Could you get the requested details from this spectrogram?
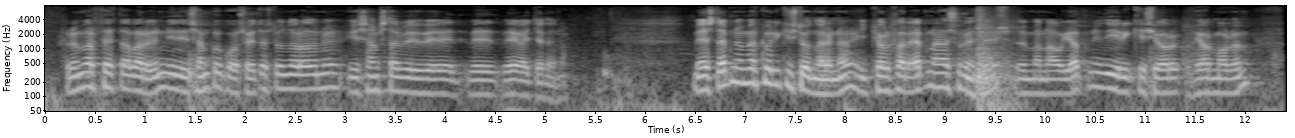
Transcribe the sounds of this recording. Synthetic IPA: fɾʏmvaɾ̥t̪θɛht̪avaɾʏnːɪðisamkɔwkɔsvœːɥt̪ast̪jowt̪naɾaðʏnʏisamst̪aɾvɪðvɪðvɪðvɛːɣacɛɾðɪ̰na | mɛðst̪ɛpnʏmɛr̥kʏɾiːcɪst̪jowt̪naɾɪnːaɾicʰœlfaɾɛpnaðɛsɾʏnsɪnsʏmanːawjœpnɪðiɾiːcʰːɪsfjawɾmawlʏm

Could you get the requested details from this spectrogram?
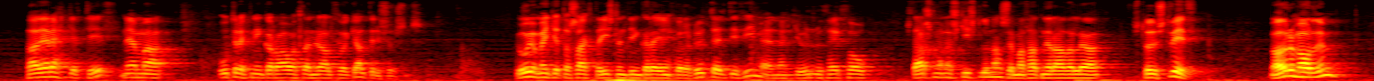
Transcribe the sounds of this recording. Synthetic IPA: θaðɛɾɛhcɛr̥t̪ʰːɪlnɛːmauːt̪ɾehkniŋkaɾawaːwaht̪lanːɪɾalθjowawcalt̪ɪɾisjœwsɪns | juːjɛmejncːɛt̪θasaxt̪aðist̪ɛnt̪iŋkaɾeːjejŋkvɛɾal̥ʏht̪ɛlt̪ɪiθimɪɛnɛhcɪʏnːʏθejɾ̥θowst̪ar̥smanːascist̪lʏnasɛmaðθat̪nɛɾaːðaɾlɛɣast̪œðst̪vɪð | mɛœðɾʏmawɾðʏm

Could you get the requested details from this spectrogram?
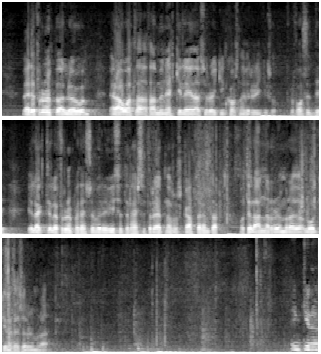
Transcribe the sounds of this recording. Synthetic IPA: vɛɾðɪfɾʏːnʏhpʏðalœːɣʏm | ɛɾaːwvaht̪laða̰ðθaðmɛnɛhcɪleːjðaɛsʏɾœːɥcɪnkʰɔst̪nafɪɾɪriːcɪsɔ̰wfɾfɔsɪnt̪ːɪjɛ̰lɛk̚t̪ʰɪla̰fɾʏːnʏhpaɾθɛsːavɛːɾɪviːsat̪ʰɪlhɛsɪst̪aɾaɛpnasɔska̰ht̪anejmt̪aɾ̥ɔ̰ɣt̪ʰɪlanːaɾaɾʏmɾaːjðʏlɔːcɪnaɾθɛsaɾʏmɾa̰jða̰ | eɲc

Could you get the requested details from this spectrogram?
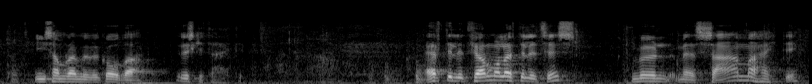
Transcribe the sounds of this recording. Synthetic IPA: isamɾajmɪvɪðkoːwðaʏscɪht̪aha̰jht̪ɪn | ɛft̪ɪɾlɪːt̪fjawɾmawlɛft̪ɪɾlɪːt̪sɪns | mʏːnmɛðsaːmaɦajht̪ɪ̰

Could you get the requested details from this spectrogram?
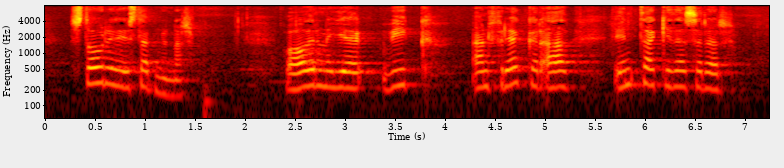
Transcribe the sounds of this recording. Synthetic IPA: st̪oːwɾɪðjʏst̪ɛpnʏnːaɾ̥ | ɔɣaːwðɪɾɪnajɛɣviːk | ɛnfɾɛːkaɾʔað | ɪnt̪ʰaːcɪθɛsːaɾaɾ̥

